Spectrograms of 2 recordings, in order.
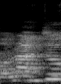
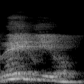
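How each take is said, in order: First: It is said with a Tagalog-style pronunciation. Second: It is said with an English-style pronunciation. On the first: The speaker calls it wrong. "hindi kayo magsasabi ng o radyo" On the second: The speaker calls it right. "Yan ang bigkas natin"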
